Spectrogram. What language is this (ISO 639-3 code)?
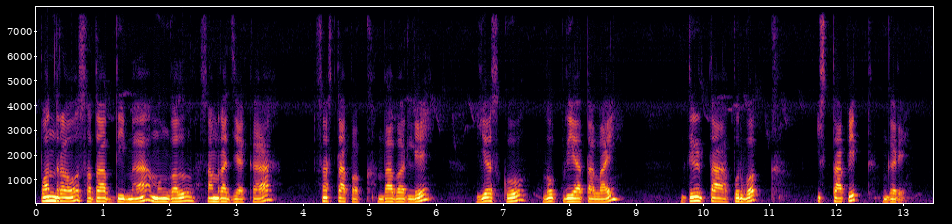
nep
